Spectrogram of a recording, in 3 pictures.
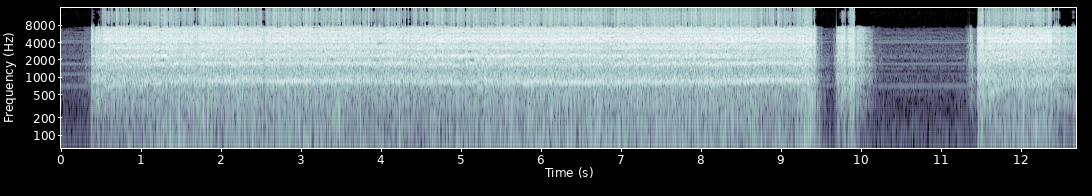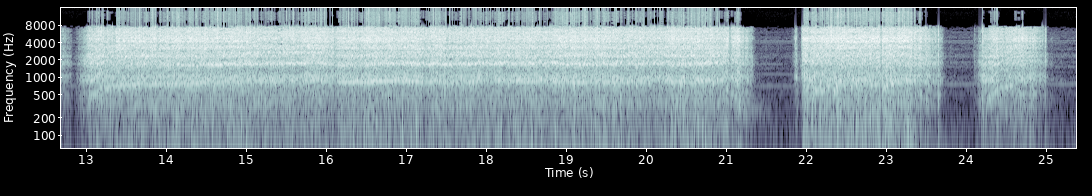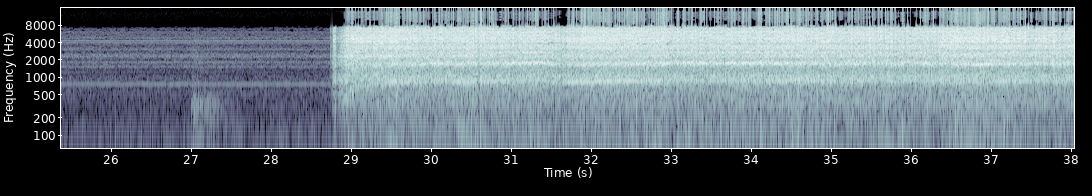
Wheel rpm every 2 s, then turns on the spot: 110, 230, 220, 210, 180, 30, 120, 210, 230, 220, 160, 130, 40, 0, 50, 230, 230, 230, 230.
none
